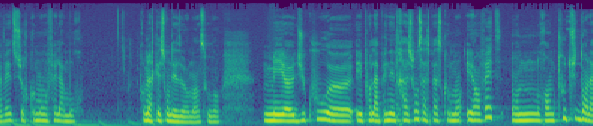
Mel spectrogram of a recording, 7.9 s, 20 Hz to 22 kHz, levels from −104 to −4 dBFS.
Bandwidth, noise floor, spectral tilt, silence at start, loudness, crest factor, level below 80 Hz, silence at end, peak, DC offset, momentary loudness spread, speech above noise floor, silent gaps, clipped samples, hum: 17 kHz; -43 dBFS; -5.5 dB/octave; 0 s; -21 LUFS; 16 dB; -50 dBFS; 0 s; -4 dBFS; under 0.1%; 10 LU; 23 dB; none; under 0.1%; none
